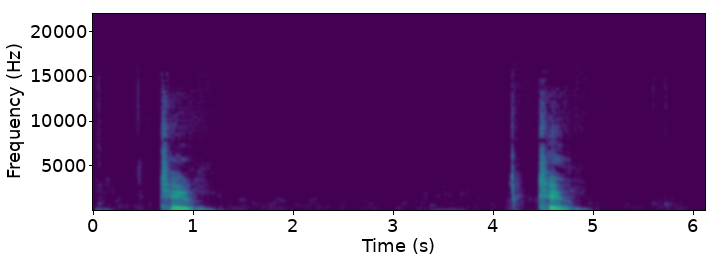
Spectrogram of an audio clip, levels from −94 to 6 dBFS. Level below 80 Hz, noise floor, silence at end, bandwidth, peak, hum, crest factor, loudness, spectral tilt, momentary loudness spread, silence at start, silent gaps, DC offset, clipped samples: -74 dBFS; -86 dBFS; 1.35 s; 14 kHz; -14 dBFS; none; 26 dB; -32 LUFS; -6 dB/octave; 23 LU; 0.7 s; none; under 0.1%; under 0.1%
